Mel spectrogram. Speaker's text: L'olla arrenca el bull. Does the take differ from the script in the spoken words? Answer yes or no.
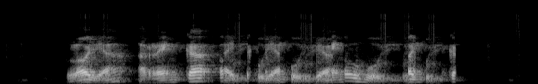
yes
